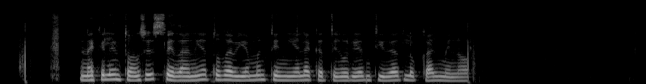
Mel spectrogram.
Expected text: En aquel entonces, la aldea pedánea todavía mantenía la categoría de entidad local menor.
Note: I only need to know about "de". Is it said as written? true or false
false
